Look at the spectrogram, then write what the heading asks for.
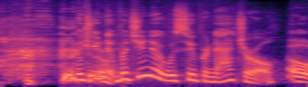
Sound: laughing

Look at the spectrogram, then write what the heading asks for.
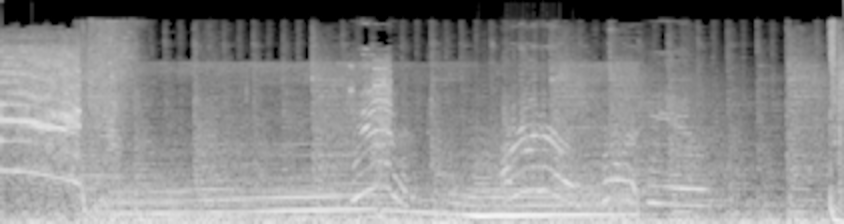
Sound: speeding car sounds

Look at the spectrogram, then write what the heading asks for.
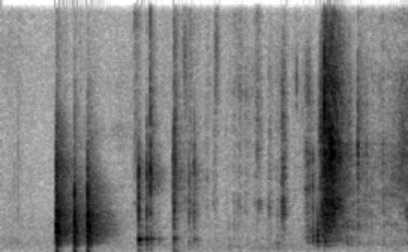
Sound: taps wood

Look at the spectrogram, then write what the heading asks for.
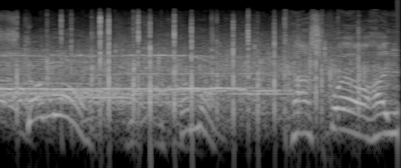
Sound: audience cheer

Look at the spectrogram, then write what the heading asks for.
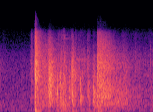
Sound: bullet pierces window

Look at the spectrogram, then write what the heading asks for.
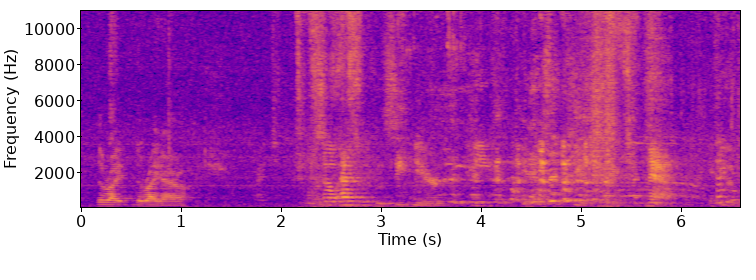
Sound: audience snickering

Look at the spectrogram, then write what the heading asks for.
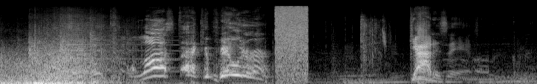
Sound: yelling

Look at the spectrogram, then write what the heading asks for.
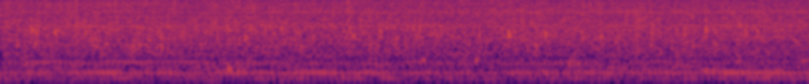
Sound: droning sound

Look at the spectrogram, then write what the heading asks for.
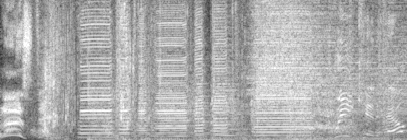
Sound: honking

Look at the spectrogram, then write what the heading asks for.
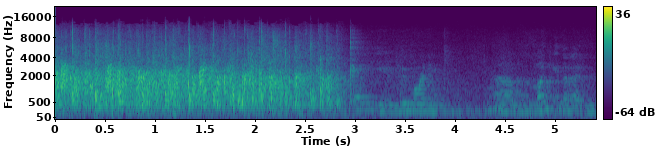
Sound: applause

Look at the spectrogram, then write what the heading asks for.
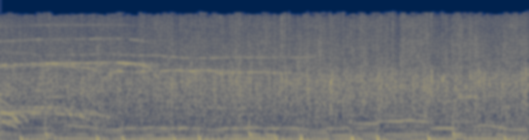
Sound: cheers and applause

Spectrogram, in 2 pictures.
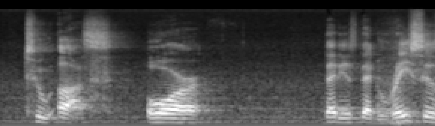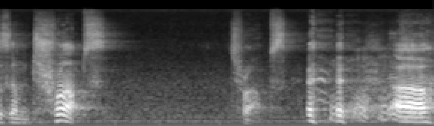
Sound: laughs

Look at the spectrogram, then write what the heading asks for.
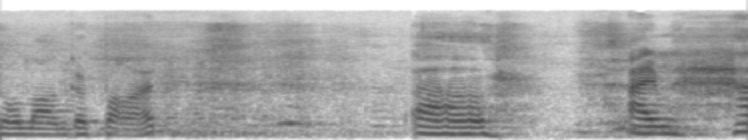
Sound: audience laughs

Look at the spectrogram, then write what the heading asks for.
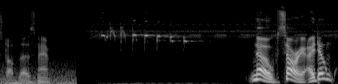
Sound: birds chirping

